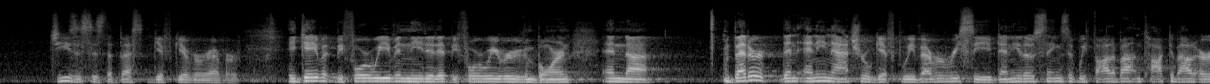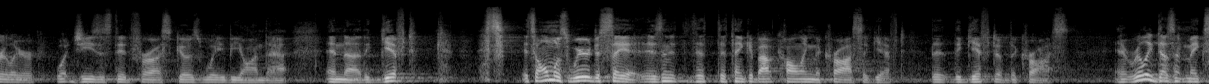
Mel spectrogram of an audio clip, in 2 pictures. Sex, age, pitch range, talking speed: male, 40-59, 120-155 Hz, 205 wpm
